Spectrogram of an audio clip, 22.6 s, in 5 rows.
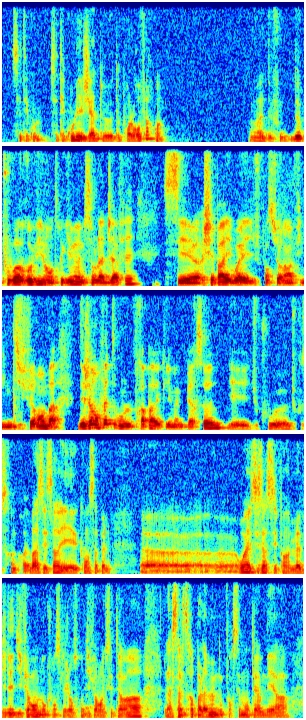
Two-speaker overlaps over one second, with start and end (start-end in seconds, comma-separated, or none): none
